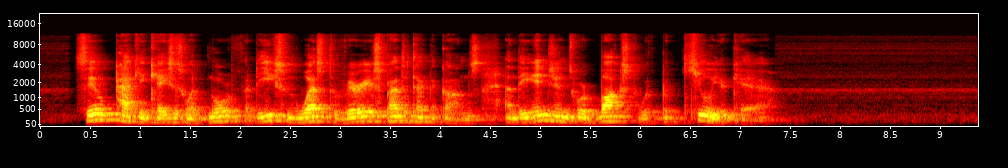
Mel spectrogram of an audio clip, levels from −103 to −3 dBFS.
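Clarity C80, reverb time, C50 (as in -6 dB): 16.5 dB, 0.45 s, 12.0 dB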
